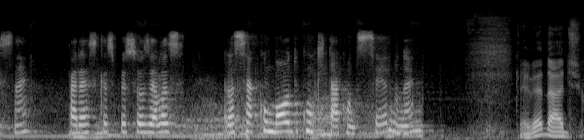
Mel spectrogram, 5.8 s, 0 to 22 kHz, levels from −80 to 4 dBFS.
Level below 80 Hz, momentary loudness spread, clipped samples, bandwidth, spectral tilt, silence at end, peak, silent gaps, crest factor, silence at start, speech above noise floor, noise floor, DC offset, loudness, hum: -46 dBFS; 15 LU; under 0.1%; 12.5 kHz; -6 dB/octave; 0 s; -4 dBFS; none; 18 dB; 0 s; 24 dB; -45 dBFS; under 0.1%; -21 LUFS; none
